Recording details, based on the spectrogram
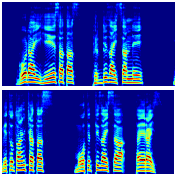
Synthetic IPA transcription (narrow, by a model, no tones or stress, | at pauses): ɡɔd̪ɐjɦeeːsɐt̪ɐs | pɪɾd̪ɪzɐjsːɐnːɛ | mɛt̪ɔt̪ɐnt͡ʃːɐt̪ɐs | mo̞ːt̪ɛt̪ːɪzɐjsːɐt̪ɐɛɾɐjs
